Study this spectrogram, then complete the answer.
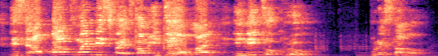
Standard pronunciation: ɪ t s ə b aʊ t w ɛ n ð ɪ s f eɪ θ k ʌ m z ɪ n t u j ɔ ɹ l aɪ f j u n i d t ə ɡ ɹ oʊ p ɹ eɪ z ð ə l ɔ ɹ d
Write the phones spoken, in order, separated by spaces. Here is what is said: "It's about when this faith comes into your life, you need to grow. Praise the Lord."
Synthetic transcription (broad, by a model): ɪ s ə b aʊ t w ɛ n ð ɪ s f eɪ t k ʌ m ɪ n t u j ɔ l aɪ f j u n i d t ə ɡ ɹ oʊ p ɹ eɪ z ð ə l ɔ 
